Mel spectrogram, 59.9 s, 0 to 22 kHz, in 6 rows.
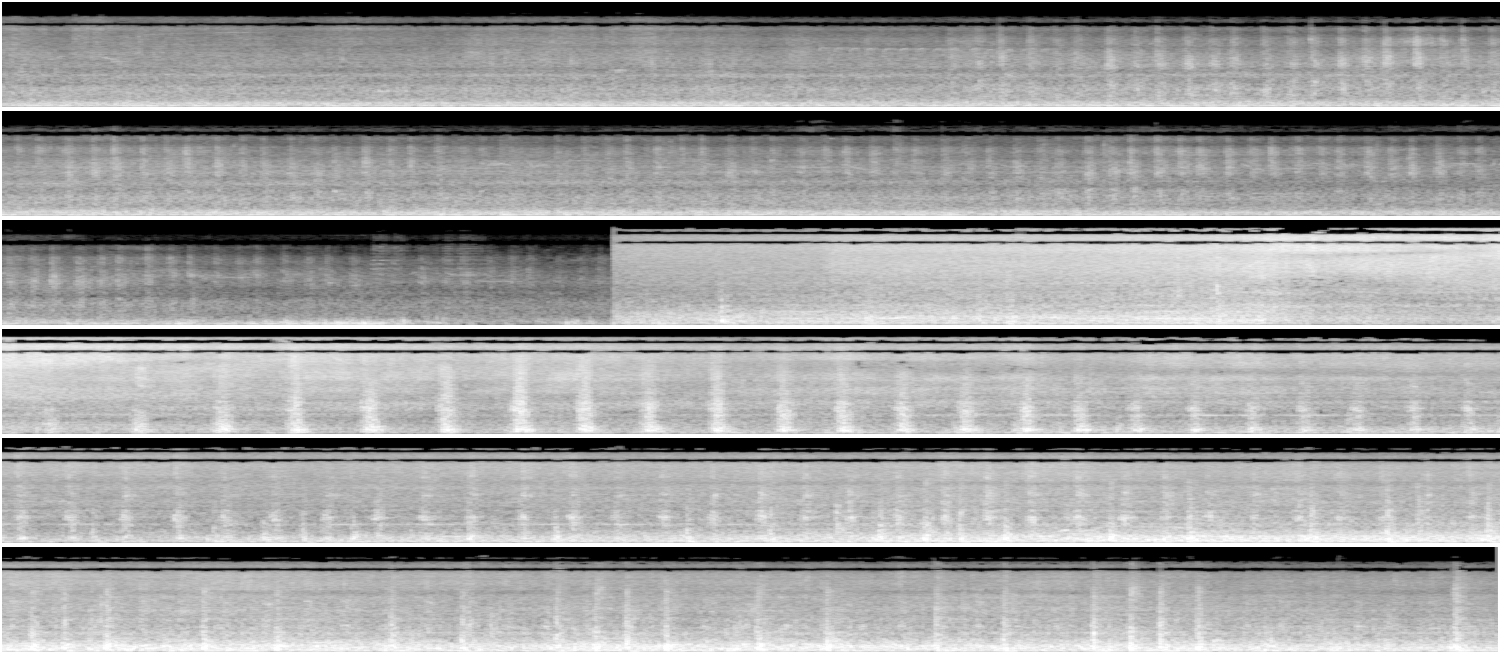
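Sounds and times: steam hissing: 0:00.0 - 0:22.1, 0:24.1 - 0:59.9
steam locomotive exhaust beats: 0:00.0 - 0:23.0, 0:23.6 - 0:59.9
train wheels clacking over rail joints: 0:06.2 - 0:21.4, 0:30.2 - 0:59.9.

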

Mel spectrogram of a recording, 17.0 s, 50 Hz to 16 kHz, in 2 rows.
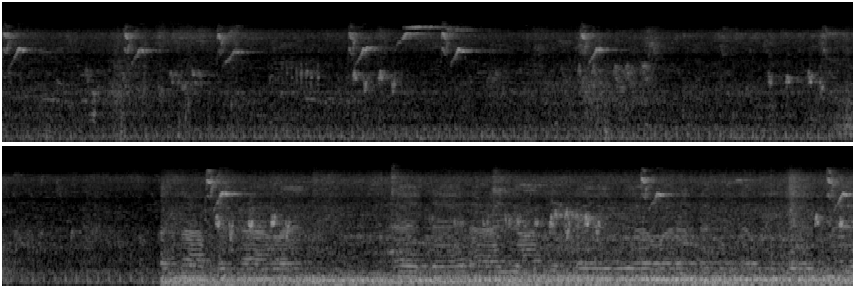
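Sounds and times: small bird chirping: 0:00.0 - 0:11.5
outdoor background noise: 0:00.0 - 0:17.0.

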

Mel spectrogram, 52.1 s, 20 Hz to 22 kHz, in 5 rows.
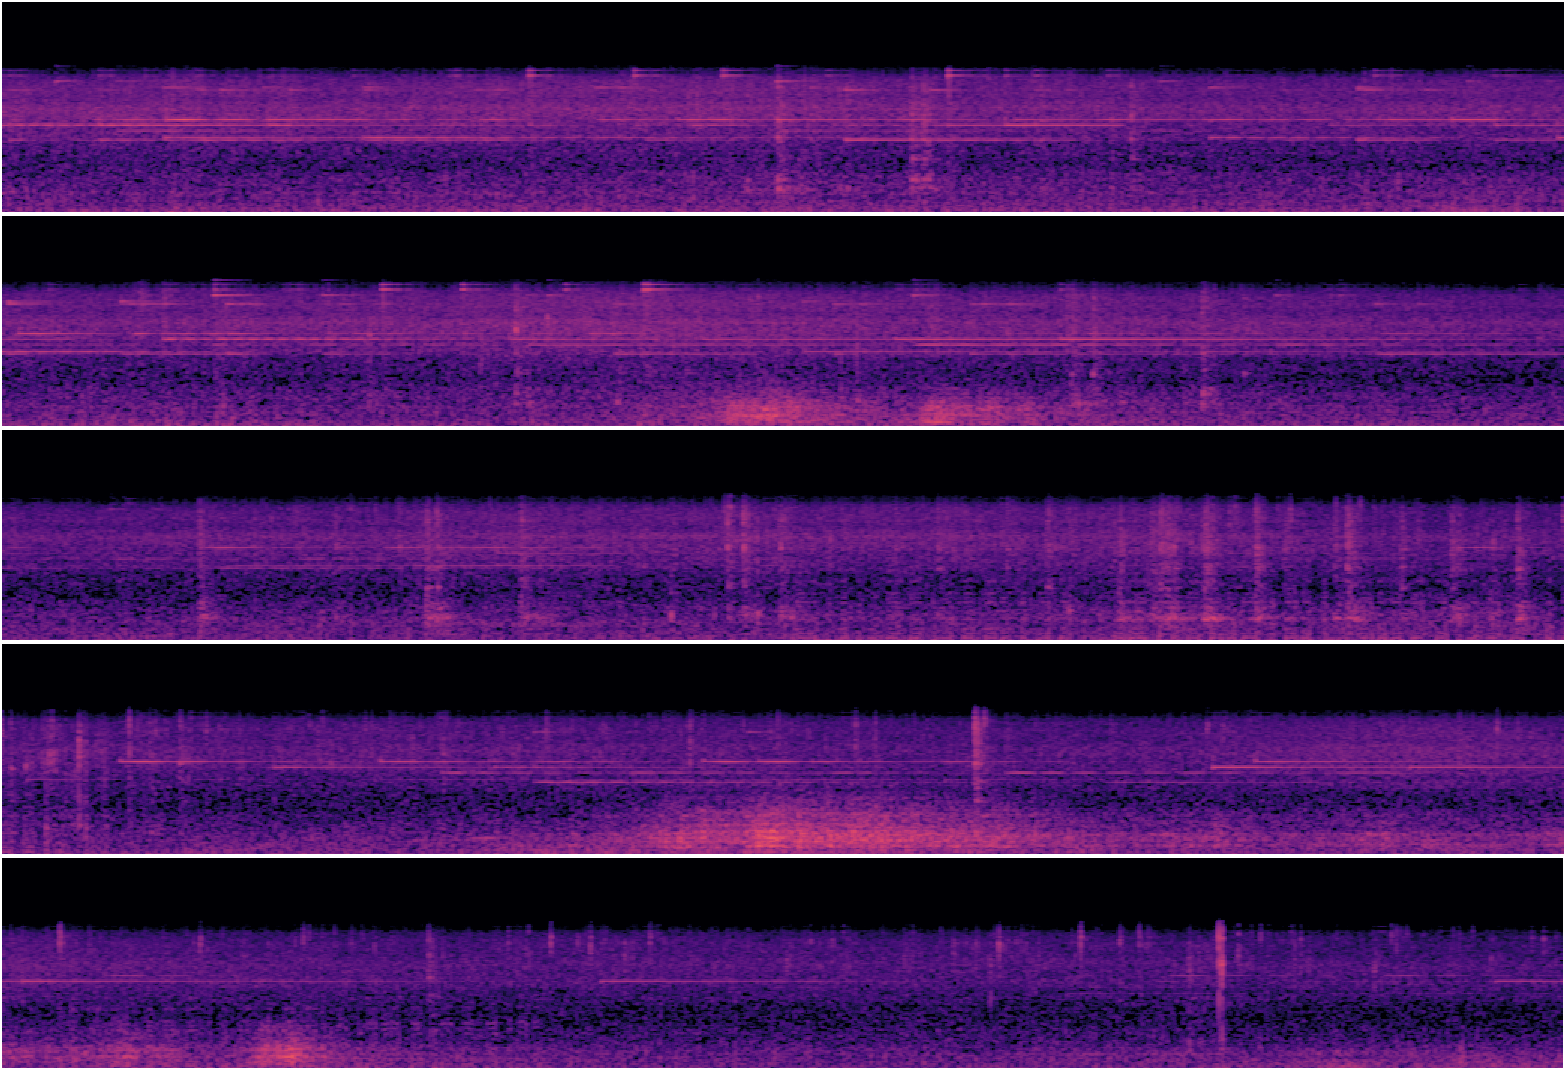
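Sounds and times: wind chime ringing: 0:00.0 - 0:25.1, 0:27.0 - 0:47.5, 0:48.9 - 0:52.0
drips ticking: 0:00.0 - 0:52.0
raindrops tapping on hard surfaces: 0:00.0 - 0:52.0
steady rain hiss: 0:00.0 - 0:52.0
low thunder rumble: 0:13.9 - 0:19.6, 0:25.8 - 0:45.6.

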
